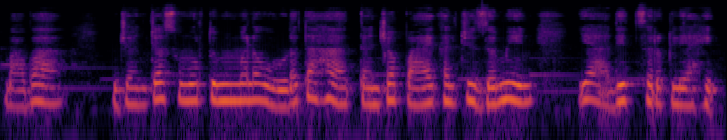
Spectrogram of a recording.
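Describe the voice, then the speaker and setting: A woman giving voice to a defiant young heroine in a storybook romance, fierce and cutting. The voice is warm and mellow, with soft music faintly underneath. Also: mid-range voice, fairly even intonation, brisk, lightly acted.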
